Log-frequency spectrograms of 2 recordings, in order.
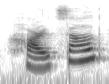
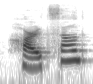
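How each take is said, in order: Both takes have the same delivery.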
